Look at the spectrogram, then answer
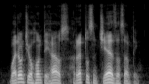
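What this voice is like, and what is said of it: Put-on foreign accent. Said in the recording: “the only film I can recall hearing this accent”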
